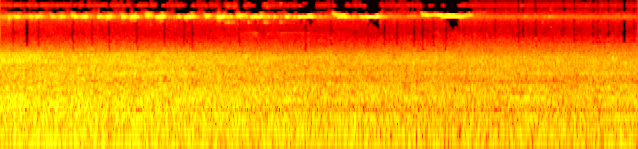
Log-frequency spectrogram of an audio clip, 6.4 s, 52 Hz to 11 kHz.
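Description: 1948 PCC streetcar rolling slowly past at close range, its wheels rumbling on the rails, the rumble slowly fading. A steady high-pitched whine runs above it.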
